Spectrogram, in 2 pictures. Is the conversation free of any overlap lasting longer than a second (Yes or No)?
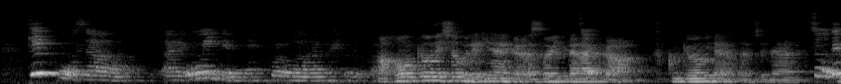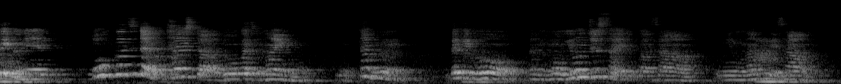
Yes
